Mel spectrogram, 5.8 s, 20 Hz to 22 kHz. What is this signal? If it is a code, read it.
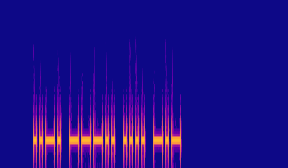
Morse code, heard as a keyed tone, about 20 wpm, 700 Hz. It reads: F8HK
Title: DXCC-100 Call Signs - 4 Characters - 20wpm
